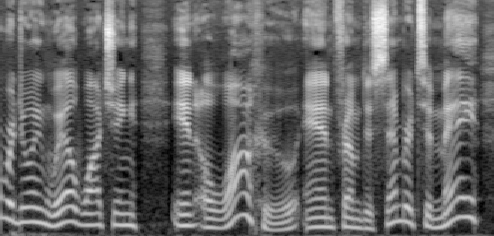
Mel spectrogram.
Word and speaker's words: Oahu: I guess you're supposed to pronounce it as Oahu, not Wahoo, as I just said.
